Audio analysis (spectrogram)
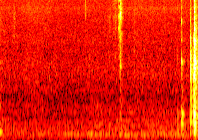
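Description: Scissors snip embroidery floss during a cross-stitch session: a faint crisp cut, then a couple of quick closer snips at the end, over a quiet room.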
